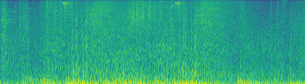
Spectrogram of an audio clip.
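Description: Steam hisses loudly.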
